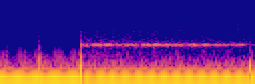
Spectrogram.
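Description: A dubstep track by a Japanese artist with a heavy, throbbing low bass, a sustained mid-pitched tone and a few sparse, sharp percussive hits. The music is loud, with no voices.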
